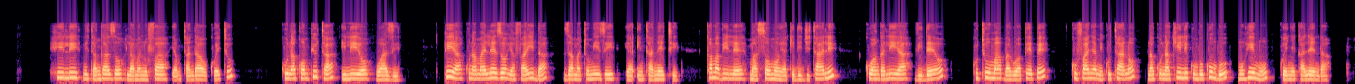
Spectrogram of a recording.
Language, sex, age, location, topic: Swahili, female, 50+, Nairobi, education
